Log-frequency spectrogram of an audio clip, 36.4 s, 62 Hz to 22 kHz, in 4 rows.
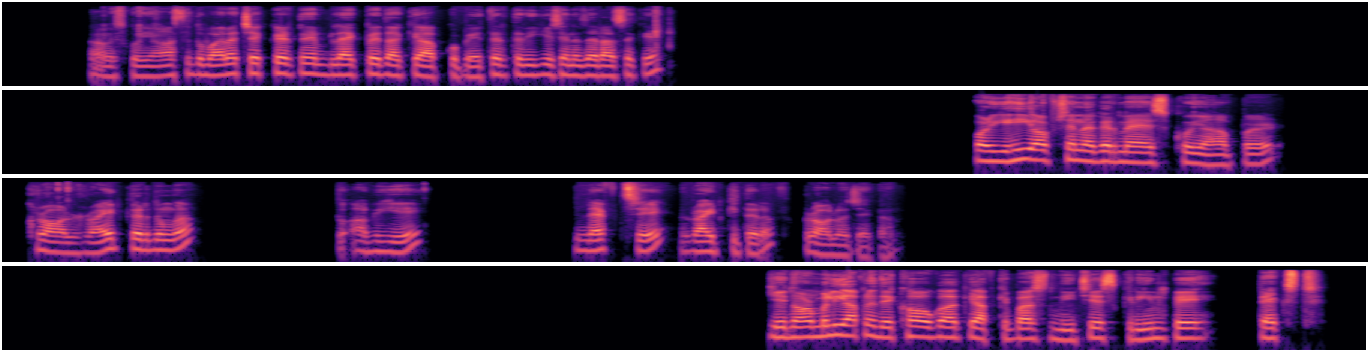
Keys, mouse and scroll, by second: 1.9 Up, 4.1 space, 14.3 space, 15.0 click, 21.6 space, 30.3 space, 30.6-32.8 drag.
